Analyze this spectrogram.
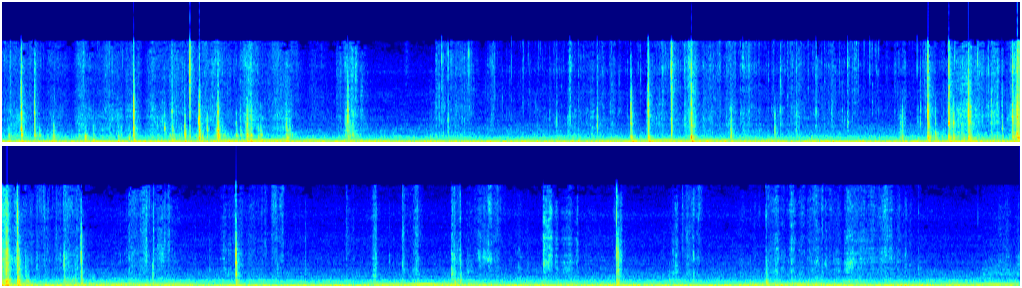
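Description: Kraft paper bags and bubble-wrapped albums rustling, crinkling and clicking as they are handled and slid into the bags, with a burst of louder crackles about halfway through, over a steady low rumble.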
